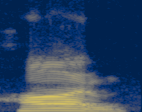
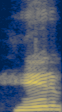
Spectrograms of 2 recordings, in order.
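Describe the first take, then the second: First: The vowel sounds like the u in fur. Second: The vowel sounds like the e in bed. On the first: The speaker calls it right. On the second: The speaker calls it wrong. "हेर्ब नहीं"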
